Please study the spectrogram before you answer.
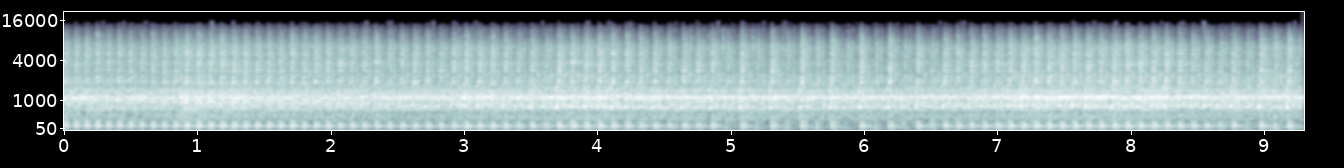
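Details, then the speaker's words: Royal Enfield 500 Machismo with electric start, after repair and switching from ATF to thicker 20W-50 oil to quieten the starter sprag gear, cold with choke on: even regular single-cylinder idle, no clatter from starter side; sounds better. "I hope I'm not being biased but I think that sounds a bit better already let see what happens when it warms up a bit"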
